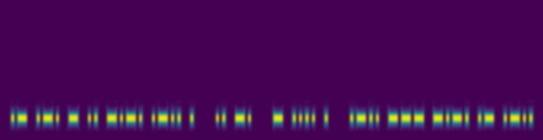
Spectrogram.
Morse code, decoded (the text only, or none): ARTICLE IN THE LOCAL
